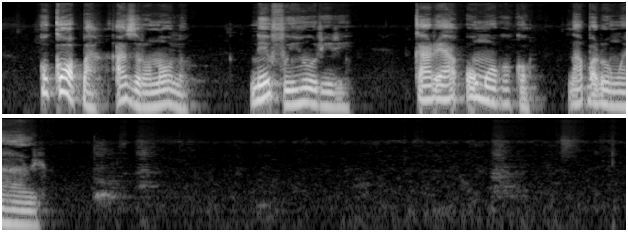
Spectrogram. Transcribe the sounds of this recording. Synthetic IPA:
ʊ˦kɔ˦˨k͡pa˨a̰˦zʊ˨ɾʊ˨nɔ˦lɔ˨ | ne˦fu˨i˦ɦo˦˨ɾi˨ɾḭ˨ | ka˦ɾja˦ʊ˦m˦ɔ˨kʊ˦kɔ̰˨ | na˦k͡pa̰˦ɾo˨ŋʷe˦ɦa˨n̩˦ɾi˦

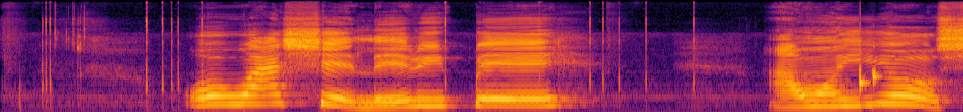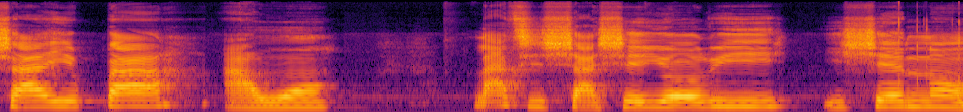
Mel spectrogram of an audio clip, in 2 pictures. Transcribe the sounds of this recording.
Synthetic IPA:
o˦wa˦ʃe˦˨le˨˦ɾi˦k͡pe˦ | a˦˨w̃ɔ̃˧i˧˦joː˦˨ʃa˧i˧k͡pa˦a˦˨w̃ɔ̃˧ | la̰˦ti˧ʃa˨ʃe˧jɔ˧ɾi˦ | i˧ʃɛ˦nãː˦˨

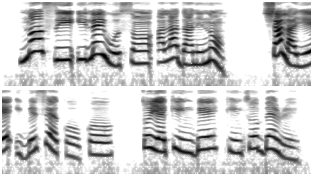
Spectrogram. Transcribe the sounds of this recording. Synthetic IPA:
nãː˦˨si˧i˧le˦i˦˨wo˨sã˧a˧la˦da˧nĩ˧nãː˦˨ | ʃa˦˨la˨je˨˦ʔi˦˨ɡ͡be˨˦sɛ˦˨kɔ˨kɔ˧ | to˦jɛ˧ki˦˨ŋ̩˦ɡ͡be˦ki˦˧n̩˦to˦bɛ˦˨ɾɛ˨

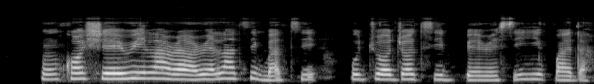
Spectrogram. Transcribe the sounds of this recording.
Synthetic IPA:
o˨kã˧ʃe˧ɾi˦˧˦la˦ɾa˧a˨ɾɛ˧la˦ti˦˨ɡ͡ba˨˦tʰi˨˦ | o˧d͡ʒu˦ɔ˧d͡ʒɔ˦ti˧bɛ˨ɾɛ˨si˨˦ji˦k͡pa˧da˨

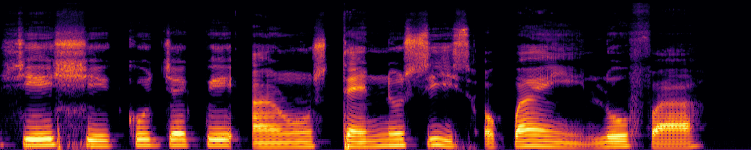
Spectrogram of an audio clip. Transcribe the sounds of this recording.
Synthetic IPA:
ʃe˧˦ʃe˧ko˦d͡ʒɛ˦k͡pe˦a˦˨ɾ̃ũ˧stɛ̃˧nũ˦si˦˨sɔ˨k͡pa˨˦e˦˨j̃ĩ˨lo˨˦fa˨˦

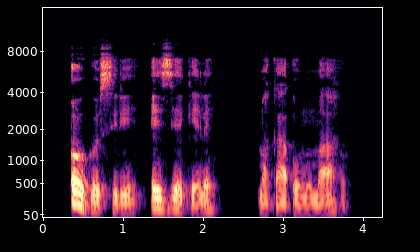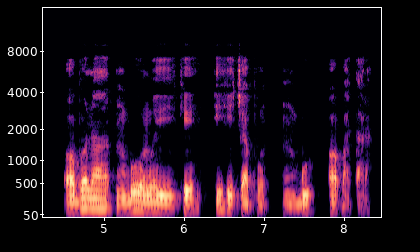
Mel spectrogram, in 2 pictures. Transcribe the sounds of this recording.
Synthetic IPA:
o˦˨ɡo˨si˨ɾi˨e˦zi˦e˨ke˨le˦ | ma˨ka˨ʔo˨mu˨ma˨˦a˦ɦʊ˨ | ɔ˨bʊ˦na˨ŋ͡m̩˨ɡ͡bʊ˦˨ŋʷe˦ɣi˦ke˦i˦ɦi˨t͡ʃa˨pʊ˨ŋ͡m̩˨ɡ͡bu˦ɔ˦k͡pa˨ta̰˨ɾa˨

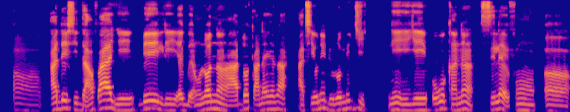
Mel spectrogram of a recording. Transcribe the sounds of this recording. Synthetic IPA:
ɔ˨ | a˧de˦˨ʃi˧da˨˦fa˦˨je˧be˦li˧ɛ˧ɡ͡bɛ˨ɾ̃ũ˧lɔ˦nãː˦˨a˨˧dɔ˦˨ta˧nã˦i˦ɾa˦˨ | a̰˨ti˧o˧nĩ˦du˨ɾo˦me˦d͡ʒi˦˨ | nĩ˨˦i˧je˧o˧wo˦˨kã˧nãː˦˨si˦lɛ˦˨fũ˨˦ɔ˦˨

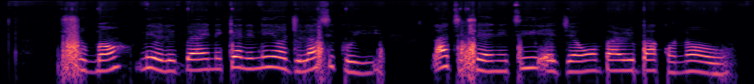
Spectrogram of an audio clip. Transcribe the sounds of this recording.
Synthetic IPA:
ʃu˨ɡ͡bɔ̃˨˦mĩ˧˦o˨le˨ɡ͡ba˧ɛ˧nĩ˧kɛ˦nĩ˧nĩ˦j̃ɔ̃˦˨d͡ʒu˨la˨˦si˦˨ko˨jiː˨˦ | la˦ti˧˦fɛ˧ɛ˧nĩ˧ti˦ɛ˦˨d͡ʒɛ˨w̃ɔ̃˧ba˦ɾi˦ba˦˨kã˨nãː˦˨o˨

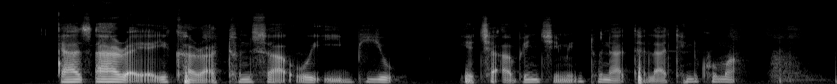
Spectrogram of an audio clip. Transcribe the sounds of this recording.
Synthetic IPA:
jaː˦sʼaː˦ɽa˨ja̰˨ji˦kʰɐ˨ɾa̰ː˨tʰʊ˦nsa̰ː˦ʔoː˦ʔiː˦bɪ˦ju˦ | ja˦t͡ʃe˦ʔa˨bɪ˦nt͡ʃḭ˨mɪ̰˨ntʰʊ˦naː˨tʰɐ˨laː˨tʰɪ˦ŋkʷʰʊ˦ma˦ʔ

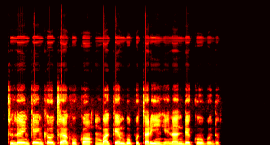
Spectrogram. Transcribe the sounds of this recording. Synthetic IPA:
tu˨le˦ŋ̩˦ke˦ŋ̩˦ke˦o˦tu˨a˦kʊ˦kɔ˦ŋ͡m̩˦ɡ͡ba˦ke˦m̩˨bʊ˦pʊ˨ta˨ɾi˦ɦe˨na˨n̩˦de˦ko˨bo˨do˨

